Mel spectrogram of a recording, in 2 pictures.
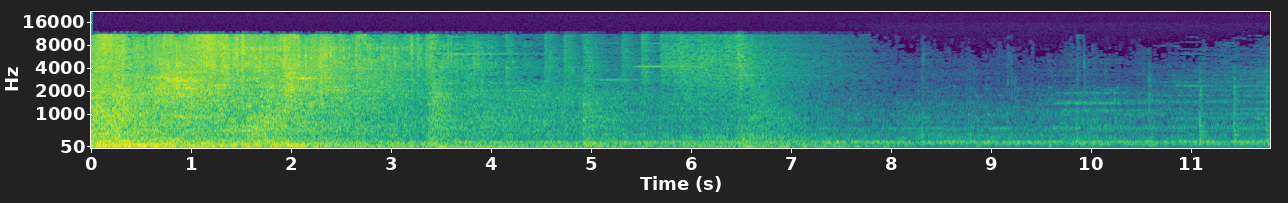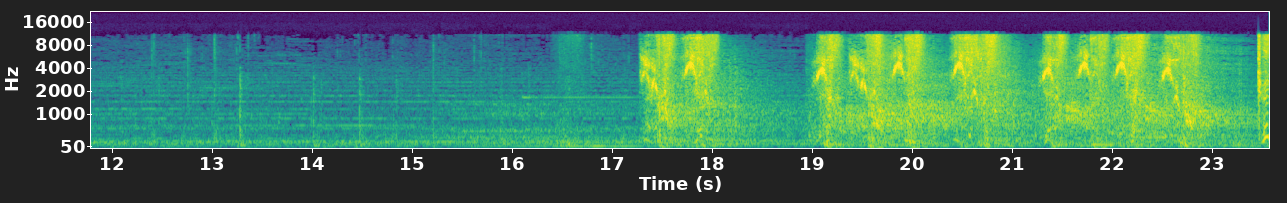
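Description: Spell blasts and explosions from Hogwarts Legacy: a loud opening burst fades into a quieter rumbling stretch, then a rapid run of sharp, crackling impacts follows near the end.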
